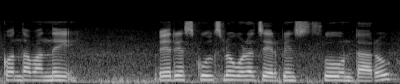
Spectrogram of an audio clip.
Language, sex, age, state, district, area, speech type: Telugu, female, 18-30, Andhra Pradesh, Nandyal, rural, spontaneous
